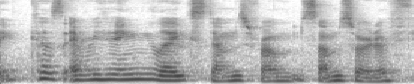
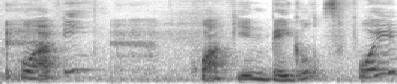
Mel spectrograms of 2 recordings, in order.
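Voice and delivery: mock Brooklyn accent, higher pitch; 6 semitones higher, 4 dB louder than usual. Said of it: "that's like a Brooklyn accent".

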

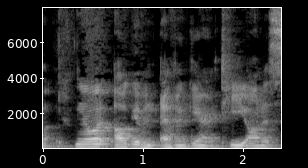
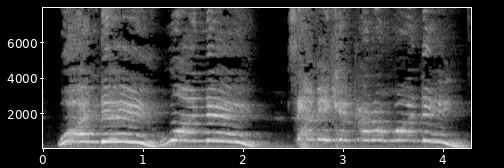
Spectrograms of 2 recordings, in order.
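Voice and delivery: put-on very high, very slow, booming excited commentator voice; 6 dB louder than usual. Retelling a commentator calling the end of a match: excited Michael Cole match call. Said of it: "and in his voice".

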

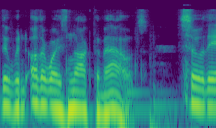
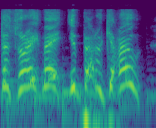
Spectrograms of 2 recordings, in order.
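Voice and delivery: put-on drunken hooligan shouting. Retelling how drunk hooligans started shouting: imitating drunk hooligans shouting. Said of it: "start shouting at me".

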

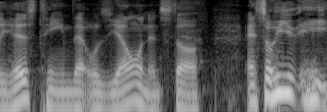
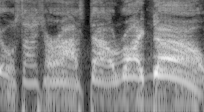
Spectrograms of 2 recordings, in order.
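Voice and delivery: very high, very loud, shrill, rough, coach-style scream; 12 dB louder than usual. Retelling how the insane coach yelled at players: imitating a coach screaming. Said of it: "He literally screaming at top of his lungs".

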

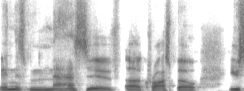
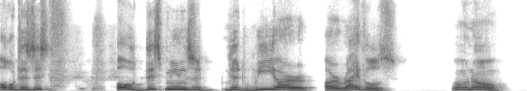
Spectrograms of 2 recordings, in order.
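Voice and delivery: put-on good-boy dog voice, higher pitch; 9 semitones higher, 3 dB louder than usual. Voicing a golden retriever archer greeting the party: golden retriever character voice. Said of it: "that good boy of a voice".

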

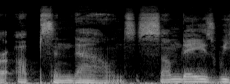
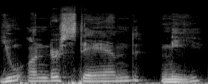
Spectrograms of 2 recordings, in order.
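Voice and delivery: slow, carefully enunciated, clear, slightly higher pitched; 6 semitones higher than usual. Speaker addressing english learners, showing them they understand, speaking slowly and clearly. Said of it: "because I'm speaking a bit more slowly and clearly".

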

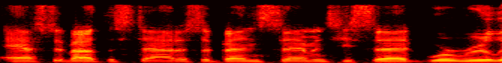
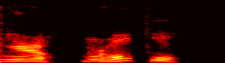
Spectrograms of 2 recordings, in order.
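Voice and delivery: high puppet voice, pitched up, a bit loud; 6 semitones higher, 5 dB louder than usual. In a mock live interview asked for an update, answering in a Kermit the Frog voice. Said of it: "Kermit, any updates?".

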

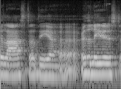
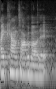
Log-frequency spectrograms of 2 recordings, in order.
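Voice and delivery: usual speaking voice

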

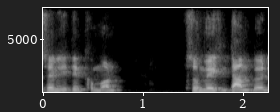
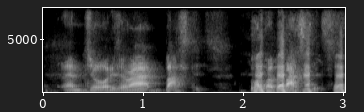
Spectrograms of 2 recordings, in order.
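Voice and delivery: gruff, slow, drawn-out, rough, creaky grumble; 4 dB louder than usual. Doing the impression a viewer asked for: Sean Bean impression. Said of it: "can we have a Sean Bean bastard impression".

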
